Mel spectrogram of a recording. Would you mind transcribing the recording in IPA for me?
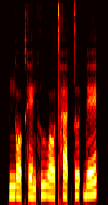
ɲ ɔː˧˩ kʰ ɛː˧˩ ŋ h uː˧ ʋ ɔː˩ t̪ʰ aː˧˩ t̚ t̪ ɤː˧ t̚ b ɛː˧˥

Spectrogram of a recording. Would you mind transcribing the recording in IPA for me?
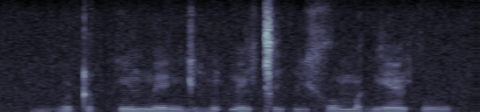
bʱ u ʈ u k ĩ m e ŋ ɡ i ɦ ũ ɓ ẽ ǀ i ɓ i x o m ɒ ɡʲ æ̃ k u

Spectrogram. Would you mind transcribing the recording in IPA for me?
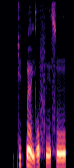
k i˦ k͡p ɛ̃˦˨ j o˨˦ f ĩ˧ s ũ˦

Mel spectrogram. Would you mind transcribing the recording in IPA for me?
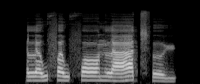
l ɐ˨˥ w f ɐ˨ w f ɔː˨ n l aː˨˥ t͡sʰ ɵ˨˩ ɥ

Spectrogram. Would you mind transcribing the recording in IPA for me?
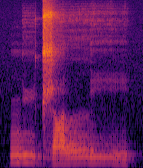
n y d͡ʒ ɑ lː i

